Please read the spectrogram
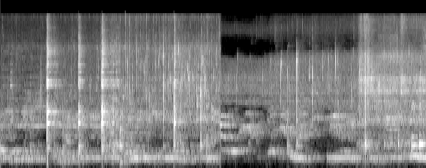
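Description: Sliced onions, whole spices and fresh curry leaves sizzling in hot oil in a steel pot, while a spoon stirs and clinks sharply against the pot a few times in the first half. A low steady hum runs underneath.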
